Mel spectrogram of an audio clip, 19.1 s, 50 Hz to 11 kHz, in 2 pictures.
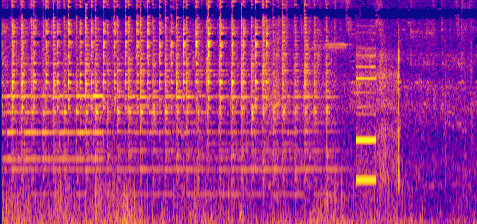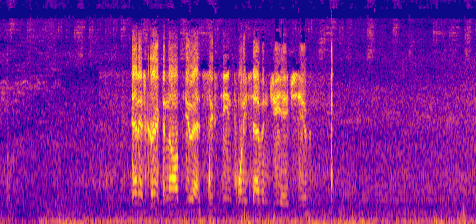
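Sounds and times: crossing warning bells ringing: 0.0s - 7.8s
short loud beep: 7.1s - 7.6s.

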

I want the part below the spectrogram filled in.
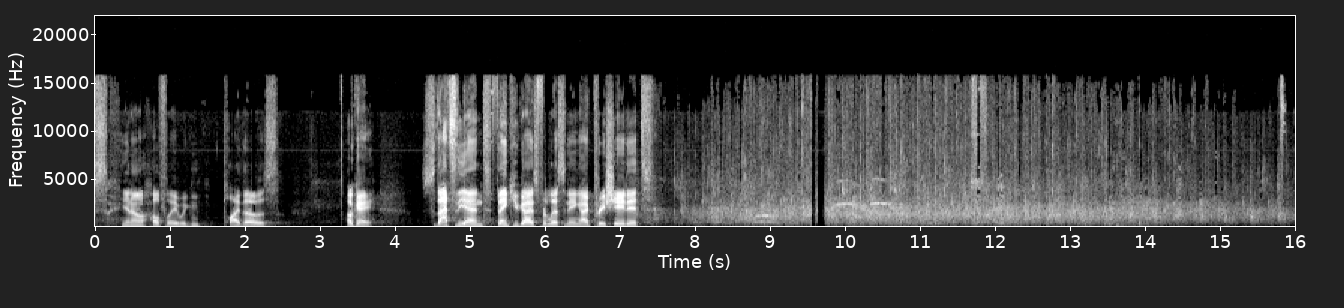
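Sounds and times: audience applause: 7.4s - 16.0s.

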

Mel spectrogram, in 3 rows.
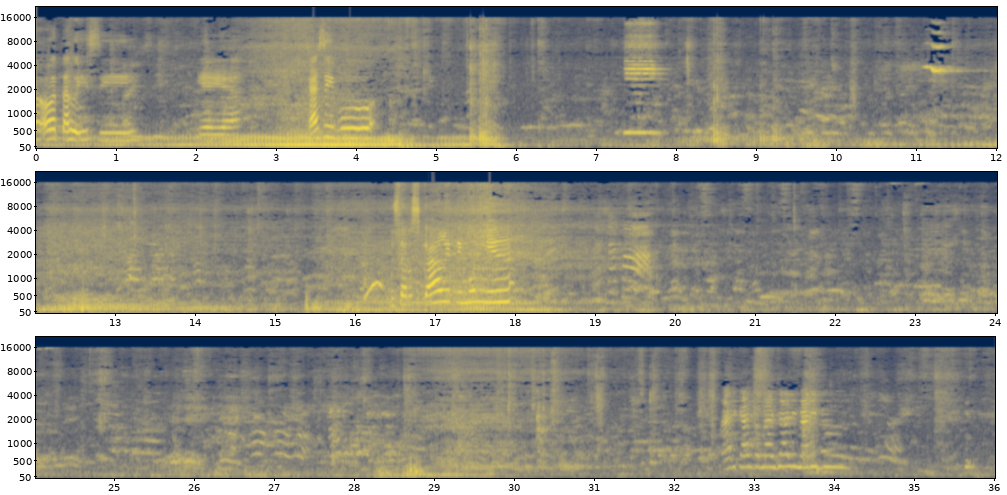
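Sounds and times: motorcycle engine passing: 0.0s - 6.5s, 11.3s - 20.4s, 27.5s - 32.4s
faint distant voices: 0.0s - 36.0s
high-pitched squeak: 11.0s - 11.9s.

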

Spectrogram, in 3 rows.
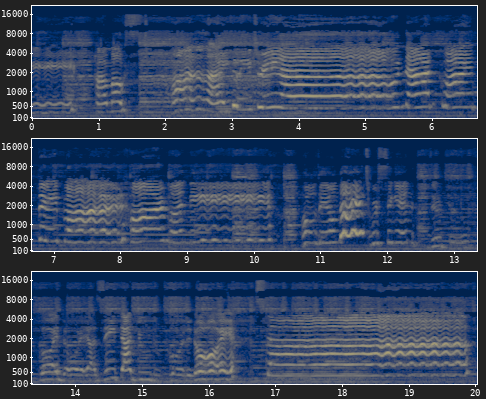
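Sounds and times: woman singing wordless vocal runs: 10.8s - 20.0s.

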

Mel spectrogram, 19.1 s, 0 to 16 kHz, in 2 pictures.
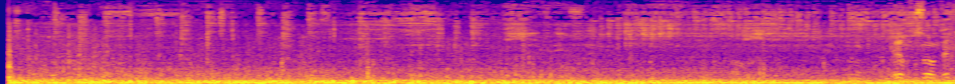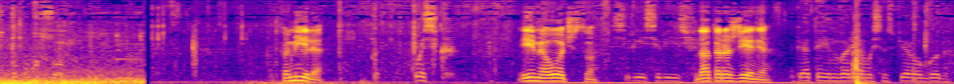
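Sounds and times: car interior road noise: 0.1s - 19.0s.

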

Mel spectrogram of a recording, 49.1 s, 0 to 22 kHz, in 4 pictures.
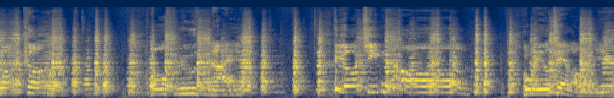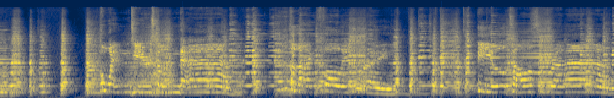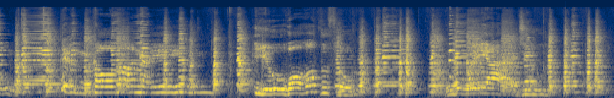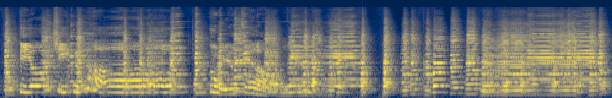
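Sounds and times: melodica: 0.0s - 49.0s
piano accordion: 0.0s - 49.0s.

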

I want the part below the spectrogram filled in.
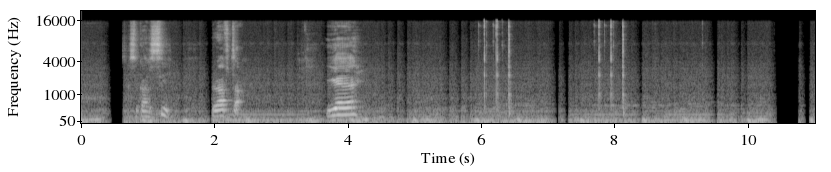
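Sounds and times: low steady hum: 0.0s - 11.0s
computer mouse clicking: 5.9s - 6.6s, 7.6s - 8.3s.

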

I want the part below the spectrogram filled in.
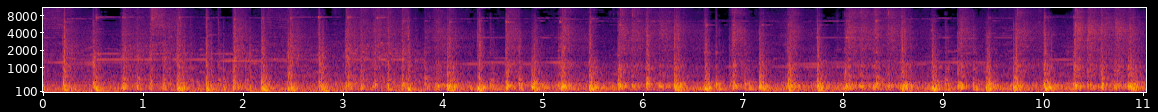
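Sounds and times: bass drums: 0.0s - 11.0s
snare drums playing fast beat: 0.0s - 11.0s.

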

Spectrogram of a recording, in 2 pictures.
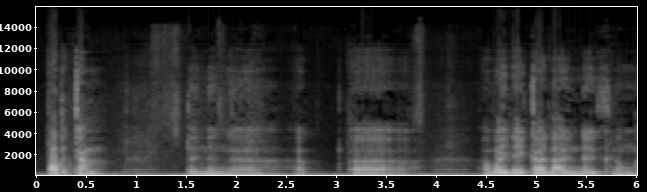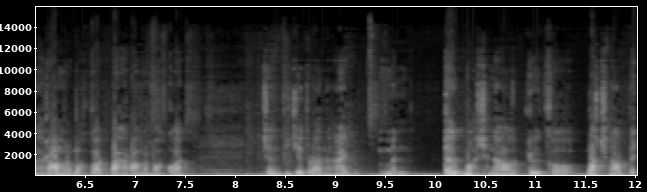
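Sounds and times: man saying uhh: 1.9s - 4.6s.

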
